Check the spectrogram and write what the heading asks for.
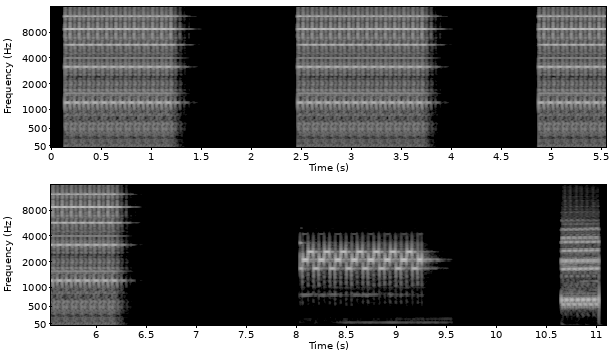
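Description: Telephone ringing: three rapid trilling rings, each about a second and a half long with a short gap between. About eight seconds in comes a different, higher warbling ring, and another electronic tone starts near the end.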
